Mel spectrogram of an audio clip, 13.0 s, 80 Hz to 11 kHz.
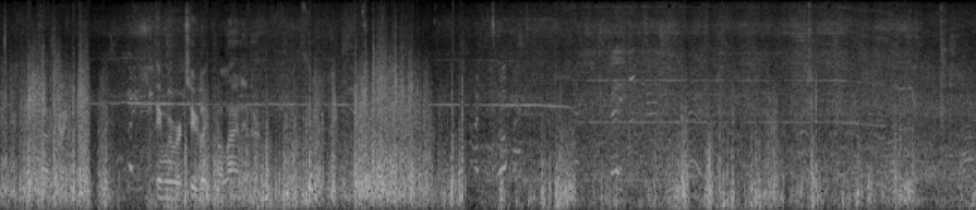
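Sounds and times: indistinct voices talking: 0.0 - 13.0
outdoor background noise: 0.0 - 13.0.

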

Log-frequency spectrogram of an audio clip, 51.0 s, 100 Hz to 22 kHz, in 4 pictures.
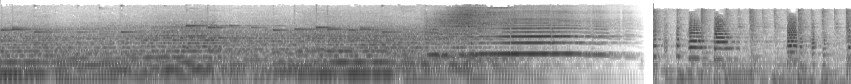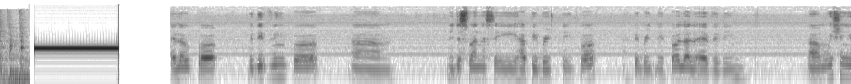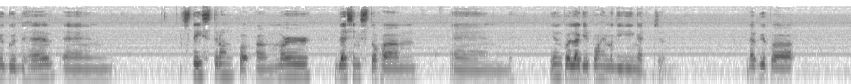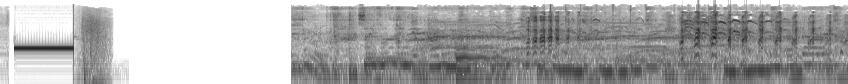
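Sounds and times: swing brass band music: 9.8 - 13.0
steady test-card beep: 13.3 - 14.6, 38.5 - 39.4.

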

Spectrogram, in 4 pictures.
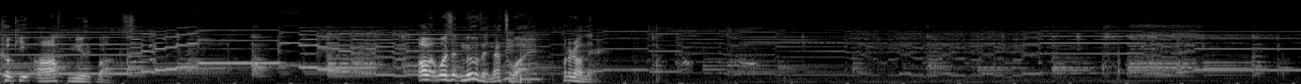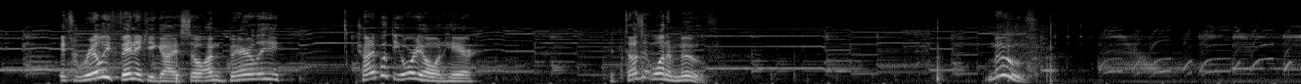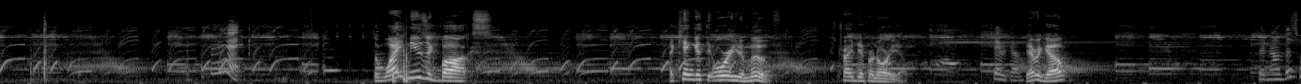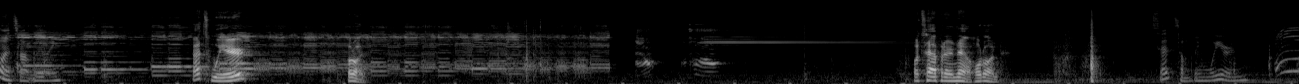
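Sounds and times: electronic melody from speaker: 0.0 - 44.3
faint steady high tone: 45.9 - 48.5.

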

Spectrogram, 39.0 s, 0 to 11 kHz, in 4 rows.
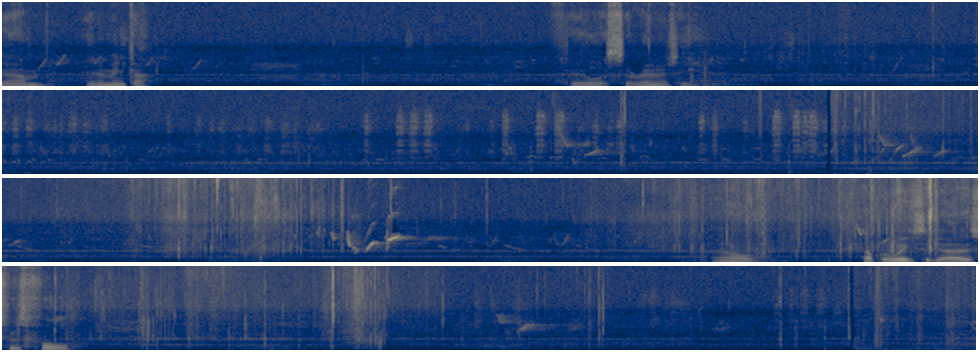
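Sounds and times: bird chirps: 8.6 - 21.3, 22.4 - 27.1, 34.1 - 39.0.

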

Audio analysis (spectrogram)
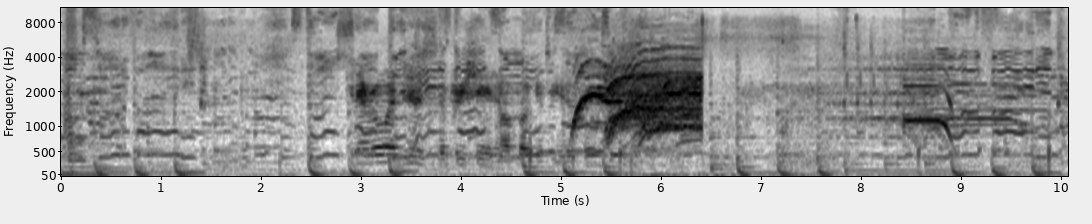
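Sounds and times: fans screaming: 5.0 - 6.4.

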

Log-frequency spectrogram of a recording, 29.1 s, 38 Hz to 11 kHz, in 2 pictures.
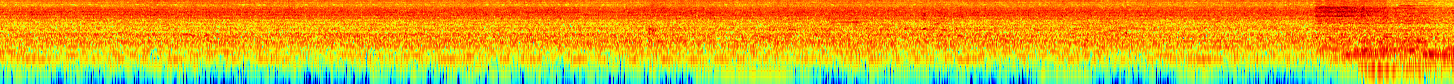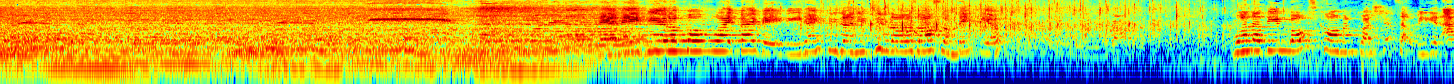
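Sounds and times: wind machine blowing: 0.0 - 24.8
background music: 13.2 - 22.2.

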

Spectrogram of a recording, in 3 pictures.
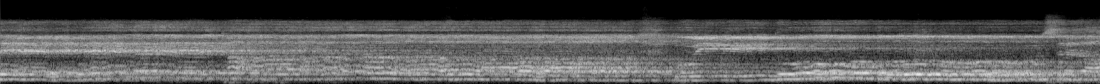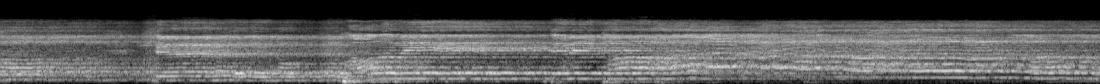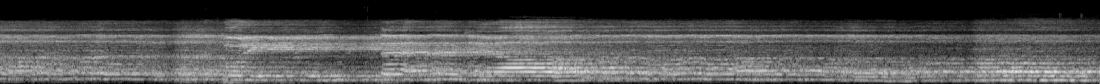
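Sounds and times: man chanting into microphone: 0.0 - 33.0.

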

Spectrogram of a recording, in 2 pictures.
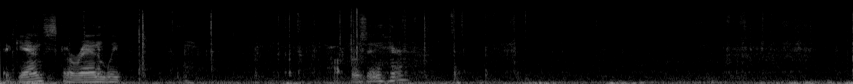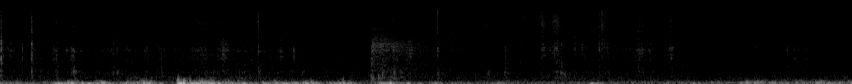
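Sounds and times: small clicks and rustles: 0.0 - 16.8
loud thump: 12.2 - 13.0.

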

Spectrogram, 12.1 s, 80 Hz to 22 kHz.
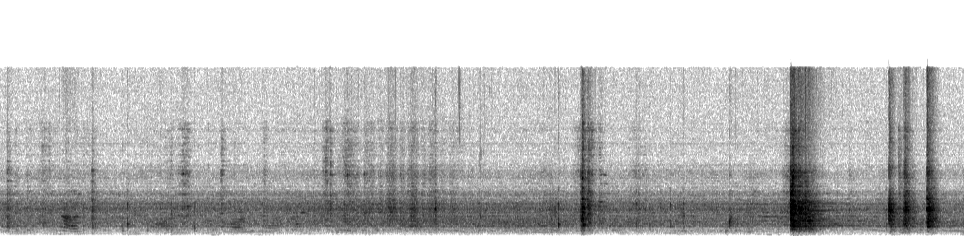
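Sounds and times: faint background talk: 0.0 - 12.0.

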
